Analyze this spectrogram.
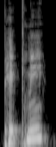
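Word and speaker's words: Pinckney: You got Ed Pickney, I believe is how you say it. – Correct.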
